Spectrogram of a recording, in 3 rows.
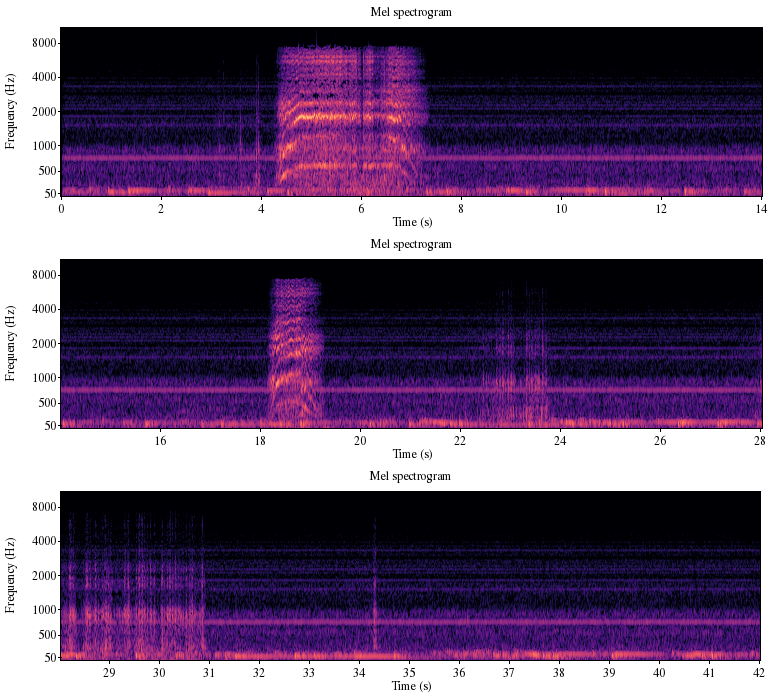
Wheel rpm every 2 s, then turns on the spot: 0, 0, 130, 70, 0, 0, 0, 0, 0, 40, 0, 10, 0, 0, 10, 10, 0, 0, 0, 0, 0.
22-24 28-32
